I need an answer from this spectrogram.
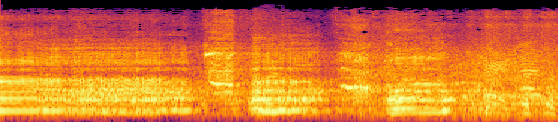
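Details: Mule calling at the NWSS: a long, loud, harmonically rich, voice-like tone, then a series of shorter rising and falling bursts that alternate in pitch, with a steady hum of background noise.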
